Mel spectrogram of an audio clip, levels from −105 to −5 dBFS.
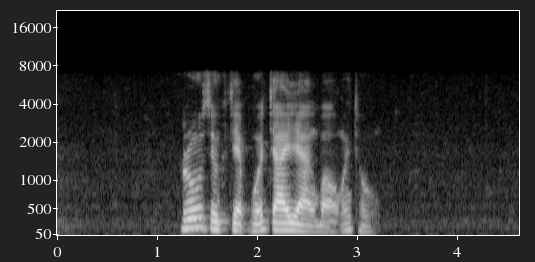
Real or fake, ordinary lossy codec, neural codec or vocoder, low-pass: real; none; none; 7.2 kHz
